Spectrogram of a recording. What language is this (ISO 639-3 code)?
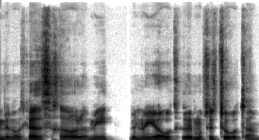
heb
